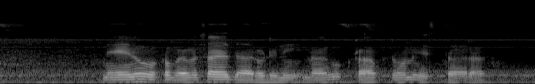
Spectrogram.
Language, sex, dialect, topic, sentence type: Telugu, male, Telangana, banking, question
